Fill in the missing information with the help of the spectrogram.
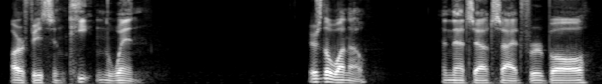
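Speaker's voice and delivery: live baseball announcer calling the pitch; play-by-play call. Acted. Streamer calling the game for chat, in announcer voice. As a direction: call it like a broadcaster in the booth.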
